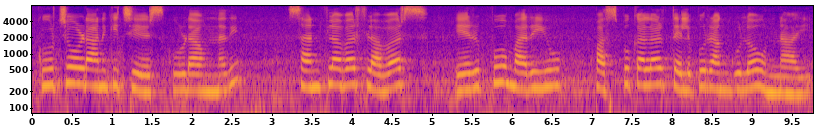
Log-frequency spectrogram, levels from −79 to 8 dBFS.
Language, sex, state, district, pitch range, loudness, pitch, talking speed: Telugu, female, Telangana, Mahabubabad, 215-270 Hz, -14 LUFS, 245 Hz, 80 wpm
